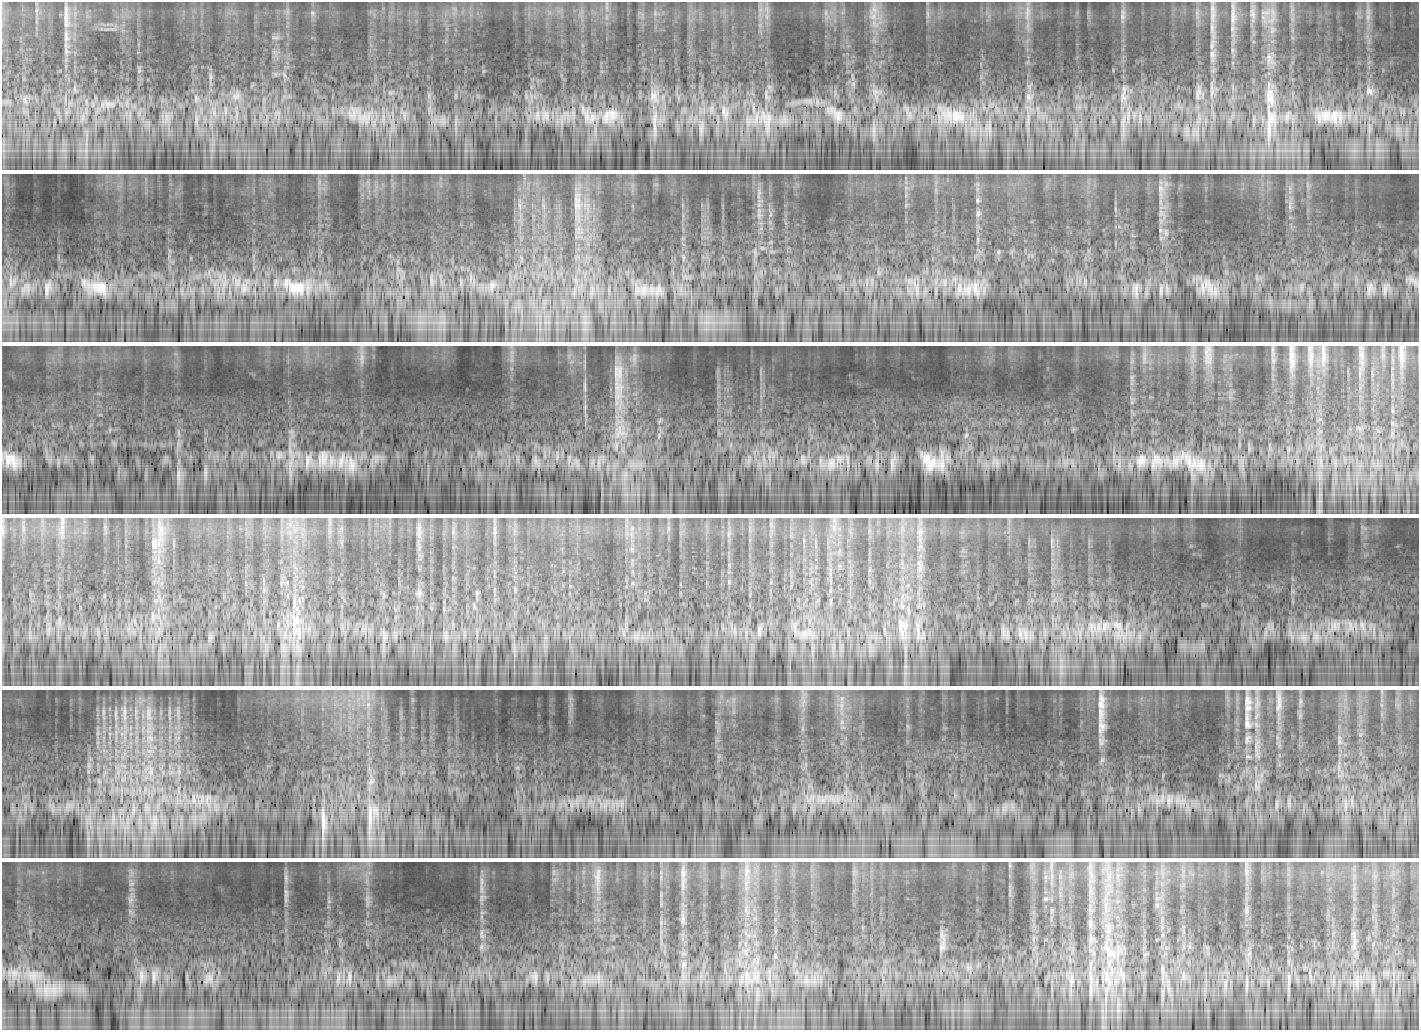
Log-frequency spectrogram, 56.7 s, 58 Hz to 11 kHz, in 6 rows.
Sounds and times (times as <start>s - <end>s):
Pigeon, dove: 0.0s - 56.6s.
